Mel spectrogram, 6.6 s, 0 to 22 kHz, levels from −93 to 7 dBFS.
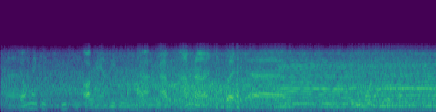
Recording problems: phone-call audio; nothing above 3.5 kHz
traffic noise; very loud; throughout; 1 dB above the speech

